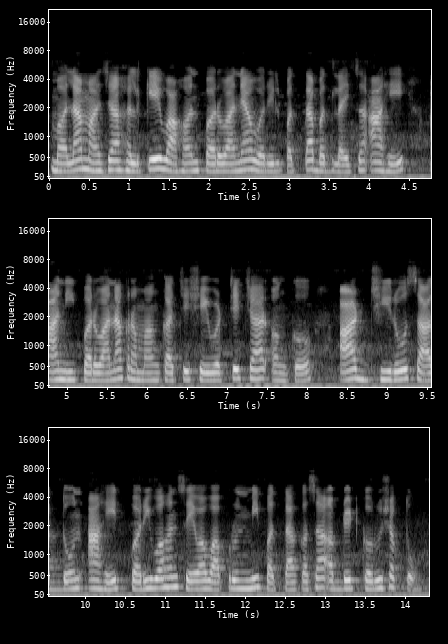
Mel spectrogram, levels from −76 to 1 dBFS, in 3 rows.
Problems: none marked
